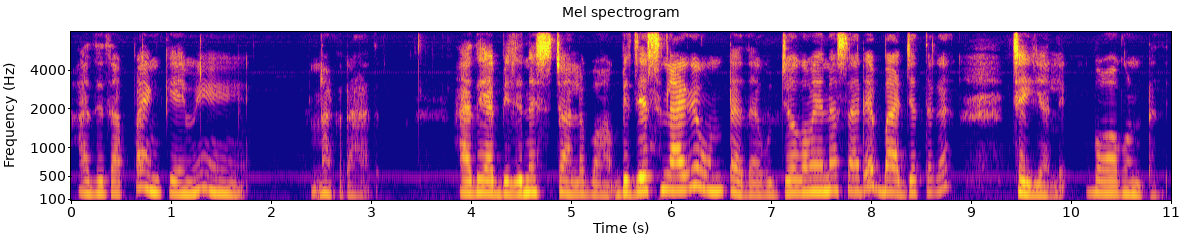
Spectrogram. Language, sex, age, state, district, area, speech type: Telugu, female, 60+, Andhra Pradesh, Alluri Sitarama Raju, rural, spontaneous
